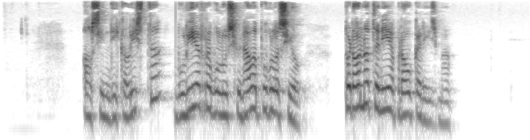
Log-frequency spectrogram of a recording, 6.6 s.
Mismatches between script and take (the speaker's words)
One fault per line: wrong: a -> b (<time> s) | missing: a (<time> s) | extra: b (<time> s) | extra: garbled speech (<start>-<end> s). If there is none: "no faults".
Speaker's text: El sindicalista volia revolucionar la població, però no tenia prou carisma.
no faults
